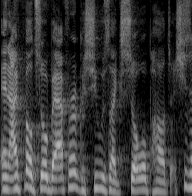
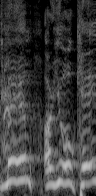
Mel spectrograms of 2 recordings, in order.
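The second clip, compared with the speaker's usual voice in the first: mock hollering in a high, raised voice; 8 semitones higher, 3 dB louder than usual. Retelling an EMT asking if the speaker is okay: imitating someone yelling. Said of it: "and he's yelling at me".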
